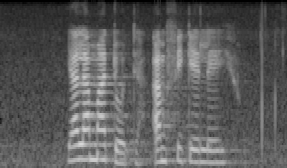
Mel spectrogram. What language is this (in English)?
Xhosa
